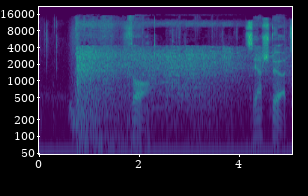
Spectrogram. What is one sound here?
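A magic spell crackles and hisses.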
